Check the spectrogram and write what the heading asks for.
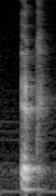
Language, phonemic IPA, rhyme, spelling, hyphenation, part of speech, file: Dutch, /ʏk/, -ʏk, uk, uk, noun, Nl-uk.ogg
- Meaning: small child, tot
